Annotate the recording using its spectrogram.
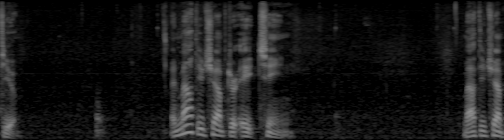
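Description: A middle-aged man speaks calmly into a microphone, reading out with pauses.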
